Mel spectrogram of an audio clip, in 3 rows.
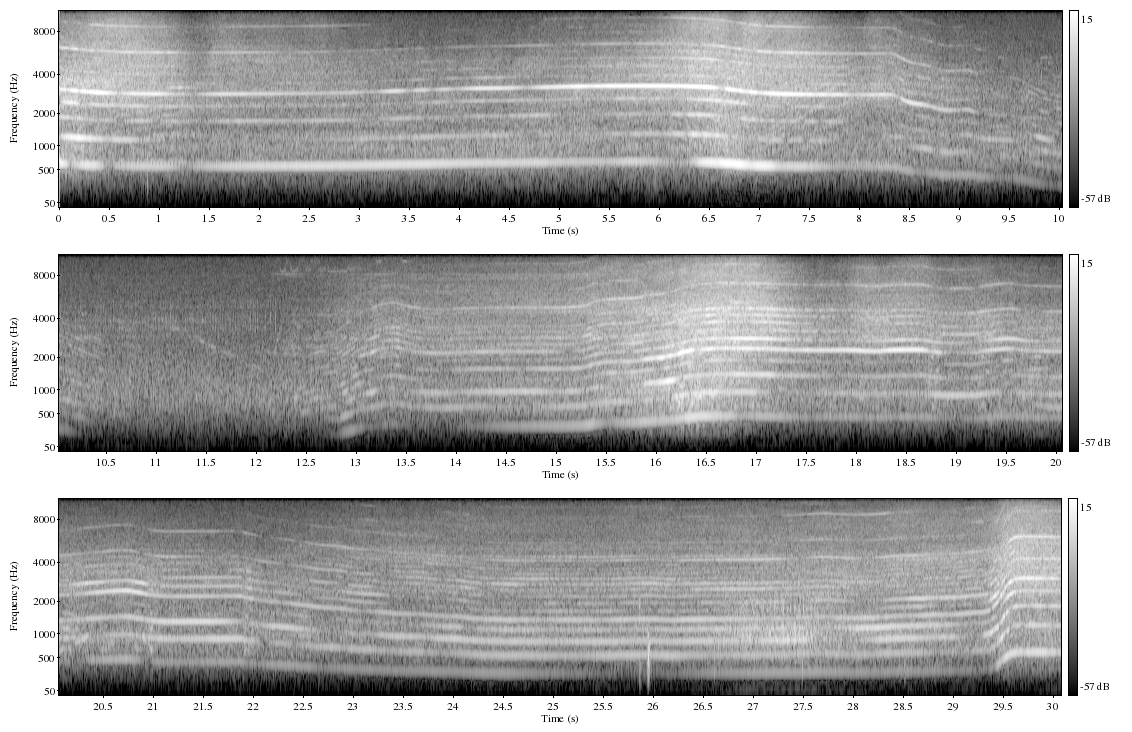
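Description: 70 mm electric ducted fan of a foam-board RC jet whining in flight, its pitch rising and falling with the throttle. It swells loudly with a rushing sound as the jet makes close passes, near the start, around six seconds, mid-way and near the end, and drops low for a few seconds when throttled back before climbing again.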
